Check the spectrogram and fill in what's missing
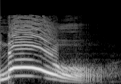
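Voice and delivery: very high, loud shouted no; shouted protest. Acted. The carnal reaction to Jesus' death, a shouted no. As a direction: yell the refusal. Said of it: "our carnal fleshly reaction would be".

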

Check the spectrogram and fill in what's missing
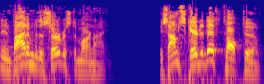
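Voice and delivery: ordinary talk, nothing marked

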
